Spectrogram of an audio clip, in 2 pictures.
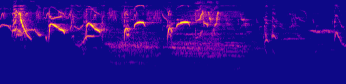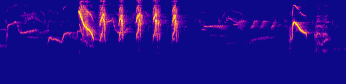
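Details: Lure song of a white-rumped shama, used to make a bird sing: varied whistled phrases, then a fast burst of sharp, repeated high notes near the middle, with scattered chirps and sweeping whistles toward the end.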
